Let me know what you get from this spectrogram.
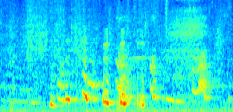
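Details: Two-and-a-half-week-old Australian Shepherd puppies from Poppy and Dublin's litter, on an Oklahoma breeding farm: a quick run of low grunting whines and squeaks, about eight short bursts in under two seconds, in a quiet room.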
